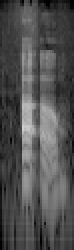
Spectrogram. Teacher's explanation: it's the uh sound that is what we call a glottal stop in english okay and it comes from the chest and in english all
